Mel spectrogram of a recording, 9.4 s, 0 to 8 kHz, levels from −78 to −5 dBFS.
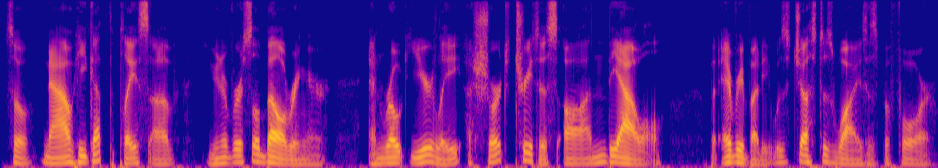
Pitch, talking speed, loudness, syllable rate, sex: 95 Hz, 175 wpm, -23 LUFS, 5.2 syllables/s, male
